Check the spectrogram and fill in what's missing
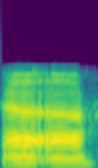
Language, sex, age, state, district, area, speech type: Assamese, male, 18-30, Assam, Majuli, urban, conversation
